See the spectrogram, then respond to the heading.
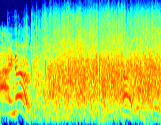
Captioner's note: audience clapping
